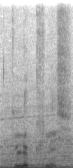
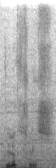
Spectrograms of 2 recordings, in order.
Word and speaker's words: Glücklich: Say it again, say it slowly. Glücklich. Glücklich. Yeah, something like that. Spell it. G-L U, like U. You Yeah. don't have that. You don't have that in English.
